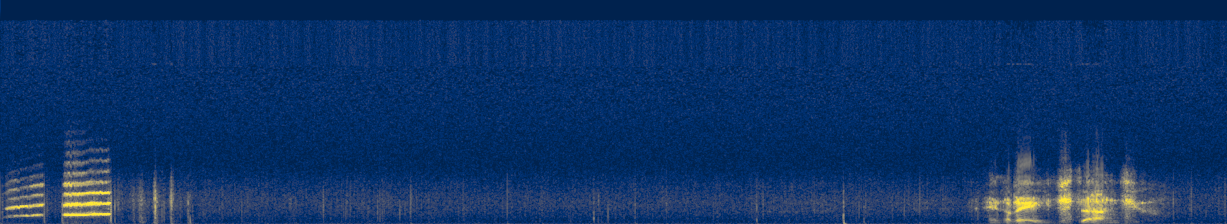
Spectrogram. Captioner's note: chirping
